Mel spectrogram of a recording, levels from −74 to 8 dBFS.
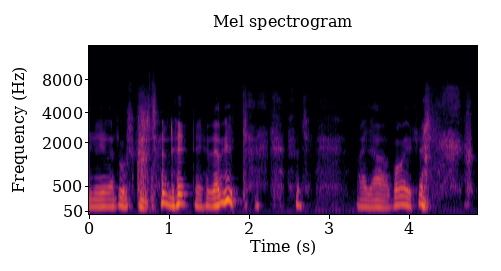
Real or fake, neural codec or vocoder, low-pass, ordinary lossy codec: fake; codec, 44.1 kHz, 7.8 kbps, Pupu-Codec; 14.4 kHz; none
